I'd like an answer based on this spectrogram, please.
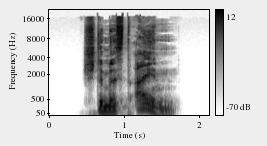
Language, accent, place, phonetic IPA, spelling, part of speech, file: German, Germany, Berlin, [ˌʃtɪməst ˈaɪ̯n], stimmest ein, verb, De-stimmest ein.ogg
- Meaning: second-person singular subjunctive I of einstimmen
